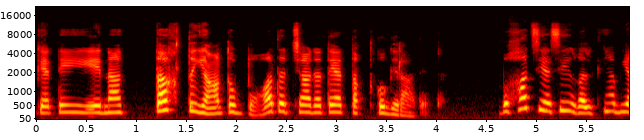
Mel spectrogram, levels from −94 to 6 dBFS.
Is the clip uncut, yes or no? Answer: no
